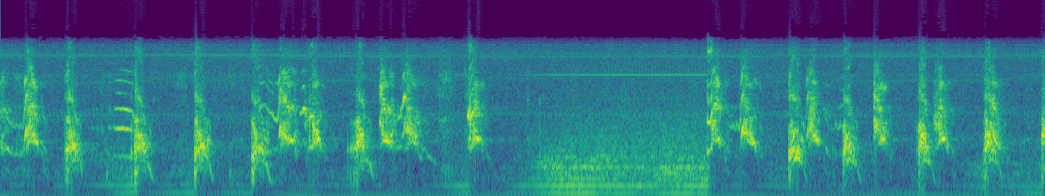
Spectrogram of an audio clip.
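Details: French bulldog puppy argues at bedtime with a run of short, sharp yapping barks and whiny yips, some rising in pitch, broken by a few seconds of a steady low rumbling noise before the barking resumes.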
